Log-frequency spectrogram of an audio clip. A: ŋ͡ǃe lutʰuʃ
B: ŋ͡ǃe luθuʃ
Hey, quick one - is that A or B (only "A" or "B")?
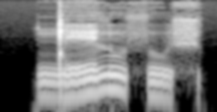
B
